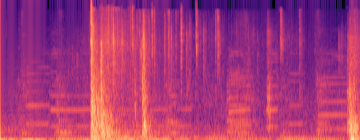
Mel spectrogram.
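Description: Three hard, irregular thwacks on a car body with someone sitting inside, sharp and loud with a metallic ring, spaced unevenly over a faint humming background.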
